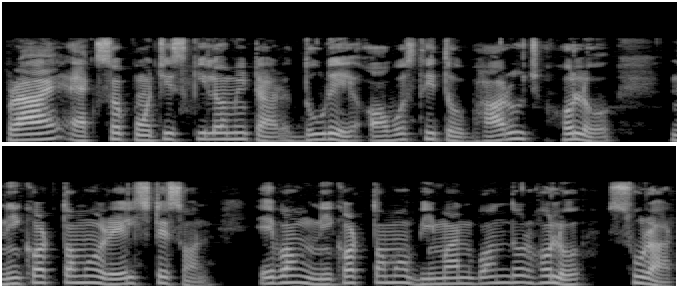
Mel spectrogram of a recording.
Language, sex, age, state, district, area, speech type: Bengali, male, 18-30, West Bengal, North 24 Parganas, urban, read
